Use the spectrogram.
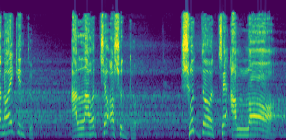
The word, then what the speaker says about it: আল্লাহ: কি গুণ বলেন কি গুণাবলীতে বিশ্বাস আল্লাহর নাম আল্লাহ বলেন তো আল্লাহ নয় কিন্তু আল্লাহ হচ্ছে অশুদ্ধ শুদ্ধ হচ্ছে আল্লাহ বলার সময় মুখটা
